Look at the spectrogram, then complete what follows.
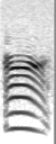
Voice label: cops, English; Driver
